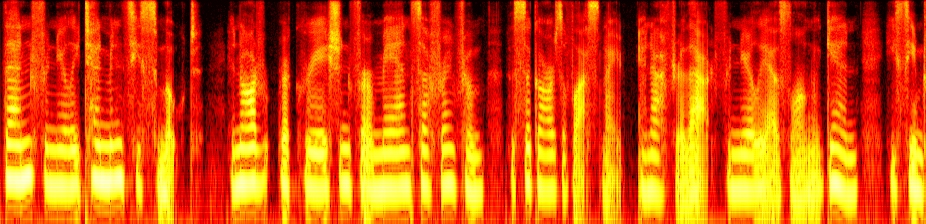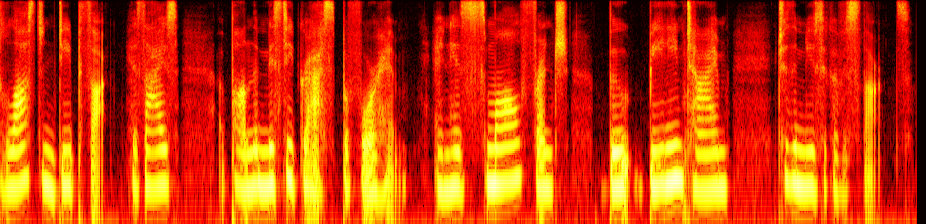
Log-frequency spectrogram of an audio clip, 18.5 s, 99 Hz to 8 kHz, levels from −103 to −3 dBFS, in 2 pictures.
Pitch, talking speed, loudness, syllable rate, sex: 205 Hz, 170 wpm, -21 LUFS, 4.7 syllables/s, female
